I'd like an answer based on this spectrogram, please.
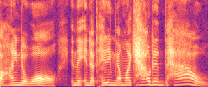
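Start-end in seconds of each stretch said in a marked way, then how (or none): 2.0-3.1 high blurt, full of disbelief. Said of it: "when you yell the word "how,"".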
